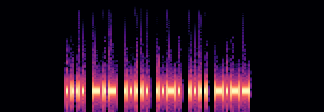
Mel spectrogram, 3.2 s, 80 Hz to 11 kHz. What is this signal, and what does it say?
Morse code, heard as a keyed tone, about 46 wpm, 700 Hz. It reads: HK5FHY
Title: DXCC-100 Call Signs - 6 Characters - Repeated 2x - 45wpm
